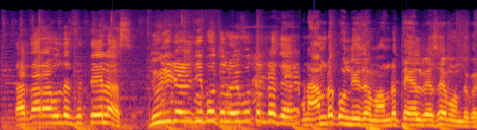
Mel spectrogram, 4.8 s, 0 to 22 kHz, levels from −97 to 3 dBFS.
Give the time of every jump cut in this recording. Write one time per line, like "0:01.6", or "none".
0:01.4
0:03.0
